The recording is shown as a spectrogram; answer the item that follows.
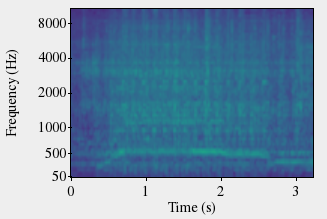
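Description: A sewing machine stitches fabric with a steady, fast mechanical whir and a faint hum, running continuously and close by without any talk.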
